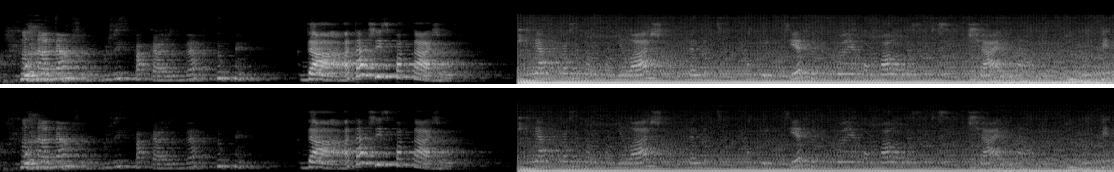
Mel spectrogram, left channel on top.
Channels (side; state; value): right; quieter; 7.7 dB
